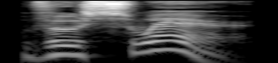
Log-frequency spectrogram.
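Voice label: "voussoir", British English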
